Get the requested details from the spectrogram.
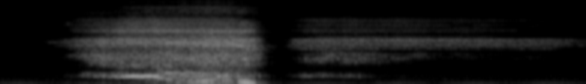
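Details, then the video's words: Meatball, a pit bull, asleep and snoring: a long, hissing, airy inhale of about a second and a half, a brief pause, then a softer, steady breathy exhale fading out. "One hour of a snoring dog"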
